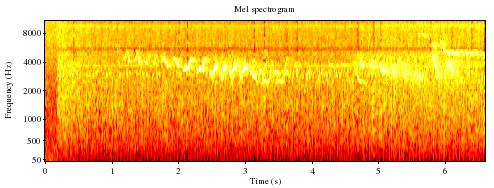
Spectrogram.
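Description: Faint birdsong over a steady microphone hiss: a quick run of chirping notes that falls in pitch, then a second, shorter falling phrase near the end.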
